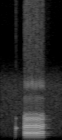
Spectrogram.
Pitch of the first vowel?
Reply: high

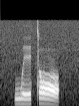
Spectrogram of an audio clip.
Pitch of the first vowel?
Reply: high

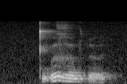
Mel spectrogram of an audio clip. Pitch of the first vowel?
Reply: rising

